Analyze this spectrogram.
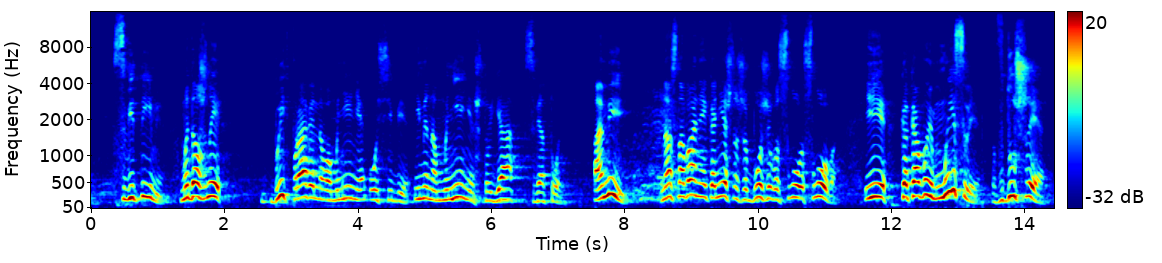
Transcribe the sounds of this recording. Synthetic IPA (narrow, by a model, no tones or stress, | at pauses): svʲɪt̪ɨmʲɪmɨd̪ɐlˠʐnɨ | bɨtʲpɾavʲɪlʲnəvəmnʲenʲɪjəʔosʲɪbʲeimʲɪnːəmnʲenʲɪjəʂt̪o̞jasvʲɐt̪o̞̰j | ɐmʲinʲnəɐsnɐvanʲɪːkɐnʲe̞ʂnəʐɨbo̞ʐjɪvəsˠoslˠo̞və̰ | ikəkɐvɨmɨsʲlʲɪ̰vd̪ʊʂɛ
